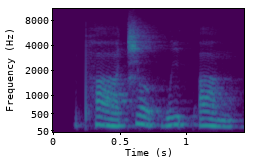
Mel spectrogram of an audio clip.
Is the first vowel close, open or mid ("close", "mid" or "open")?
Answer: open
